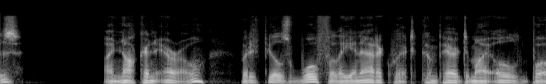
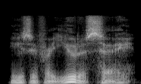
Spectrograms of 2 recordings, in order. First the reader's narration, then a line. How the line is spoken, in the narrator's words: I mutter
